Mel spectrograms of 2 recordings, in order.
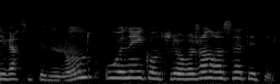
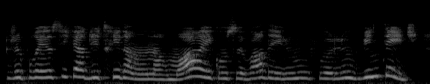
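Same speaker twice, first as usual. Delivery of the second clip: ordinary delivery, nothing marked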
